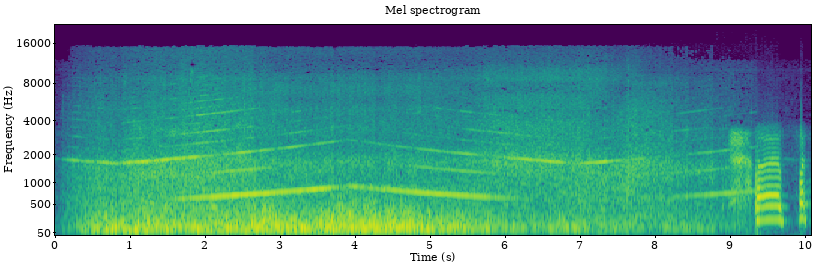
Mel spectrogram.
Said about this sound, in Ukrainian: Начались учения с работы системы оповещения, и в городе раздались звуки сирены.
